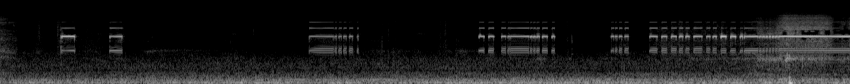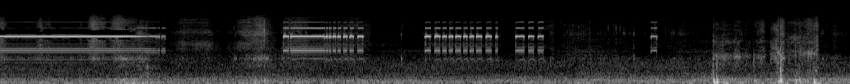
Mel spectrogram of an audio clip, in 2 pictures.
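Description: Minelab Manticore metal detector giving high electronic target tones as it sweeps the ground: short beeps and choppy runs, with one steady held tone lasting about two seconds near the middle, the loudest sound here.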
